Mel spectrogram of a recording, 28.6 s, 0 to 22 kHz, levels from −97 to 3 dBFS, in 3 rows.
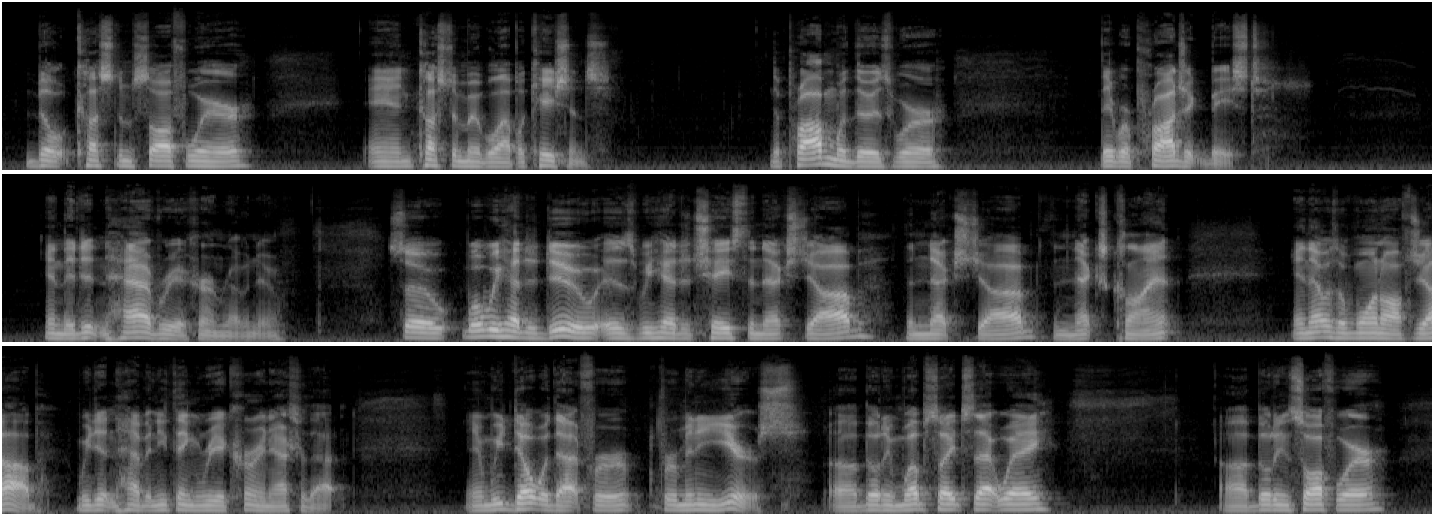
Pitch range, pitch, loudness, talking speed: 90-120 Hz, 110 Hz, -32 LUFS, 150 wpm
